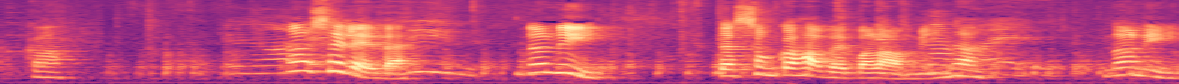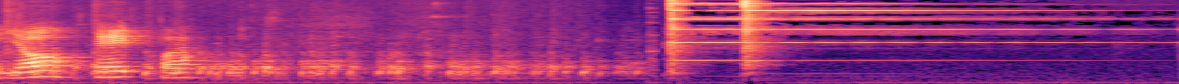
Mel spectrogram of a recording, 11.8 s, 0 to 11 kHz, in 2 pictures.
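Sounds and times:
rustling and clatter: 0:00.0 - 0:09.2
speech: 0:00.2 - 0:00.5, 0:01.3 - 0:07.0
doorbell chiming with two bright strikes: 0:09.2 - 0:11.7.

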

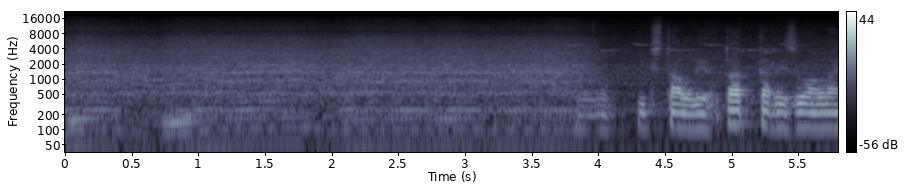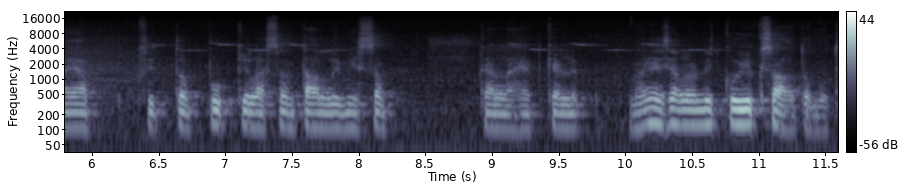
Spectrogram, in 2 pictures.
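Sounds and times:
vintage car engine revving: 0:00.0 - 0:08.5
speech: 0:04.3 - 0:11.5.

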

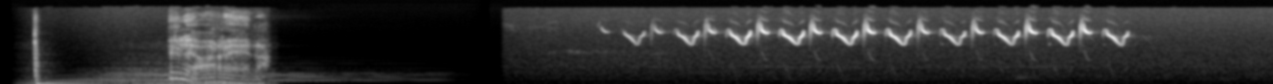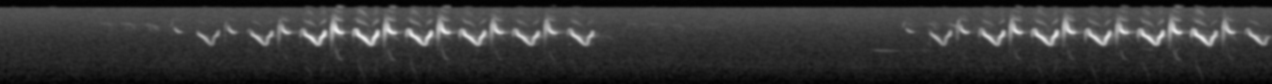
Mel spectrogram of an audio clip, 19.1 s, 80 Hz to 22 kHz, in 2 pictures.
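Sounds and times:
speech: 0:01.2 - 0:02.1
coal tit singing rapid high two-note phrases: 0:04.5 - 0:08.5, 0:10.8 - 0:14.0, 0:16.4 - 0:19.0.

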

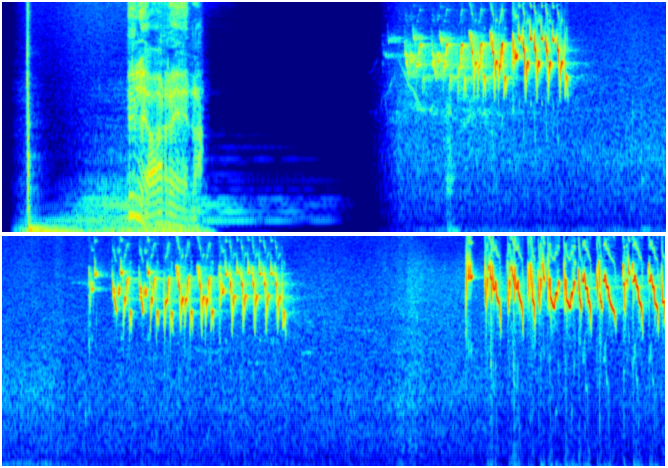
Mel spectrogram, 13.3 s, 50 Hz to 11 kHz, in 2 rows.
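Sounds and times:
speech: 0:01.2 - 0:02.1
greenish warbler singing high-pitched bursts of jumbled notes: 0:03.8 - 0:05.8, 0:07.5 - 0:09.6, 0:11.3 - 0:13.2.

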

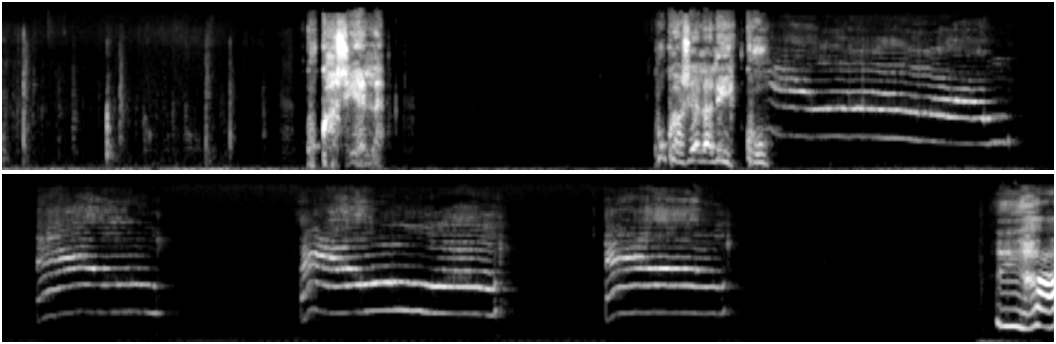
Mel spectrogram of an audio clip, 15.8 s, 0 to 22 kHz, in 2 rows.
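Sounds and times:
speech: 0:02.5 - 0:03.0, 0:05.0 - 0:05.9
cat meowing: 0:05.8 - 0:09.2, 0:10.1 - 0:11.8, 0:12.4 - 0:13.5.

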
